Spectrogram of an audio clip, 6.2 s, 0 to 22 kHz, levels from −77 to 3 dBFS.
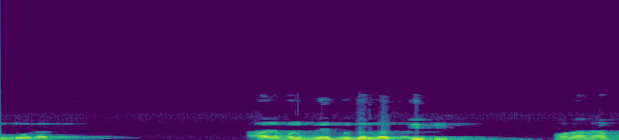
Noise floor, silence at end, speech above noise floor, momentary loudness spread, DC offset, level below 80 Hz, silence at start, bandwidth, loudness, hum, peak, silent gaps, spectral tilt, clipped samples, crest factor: -67 dBFS; 0 s; 55 dB; 22 LU; under 0.1%; -60 dBFS; 0 s; 6.8 kHz; -13 LUFS; none; 0 dBFS; none; -9 dB/octave; under 0.1%; 14 dB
